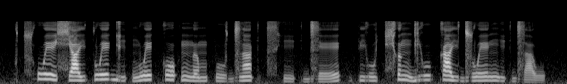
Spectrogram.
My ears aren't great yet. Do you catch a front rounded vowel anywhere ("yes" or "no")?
no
